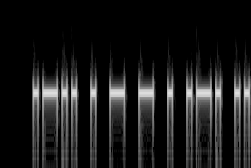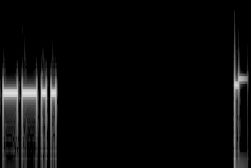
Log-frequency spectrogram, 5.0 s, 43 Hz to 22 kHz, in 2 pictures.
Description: Morse code, heard as a keyed tone, about 25 wpm, 700 Hz. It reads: LETTER?
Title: 2x Word-Spacing - Sentences from Top 300 Words - 25wpm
